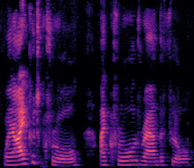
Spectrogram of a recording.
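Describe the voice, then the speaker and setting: A woman reading a picture book aloud to young children like a primary teacher, expressive and deliberate, with chatty asides. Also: medium pitch, a little hiss or hum. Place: at home.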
